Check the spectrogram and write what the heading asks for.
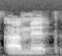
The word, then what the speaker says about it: Ammit: The first M is silent. It's Ammit.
